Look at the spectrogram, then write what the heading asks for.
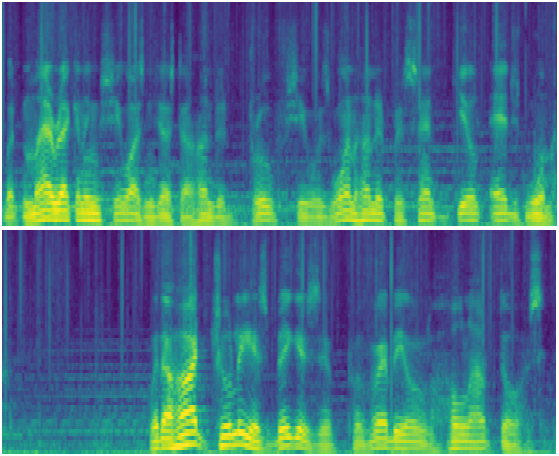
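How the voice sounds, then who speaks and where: A man's voice: deep voice, animated, unhurried, a little mellow, faint music behind, rough recording. An actor with an American accent playing a tough, gallant frontier lawyer who tells his story in folksy style in an old radio western. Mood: wry storytelling. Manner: folksy, colourful turns of phrase. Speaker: narrator and lead. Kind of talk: old-time radio western narration and acting.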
